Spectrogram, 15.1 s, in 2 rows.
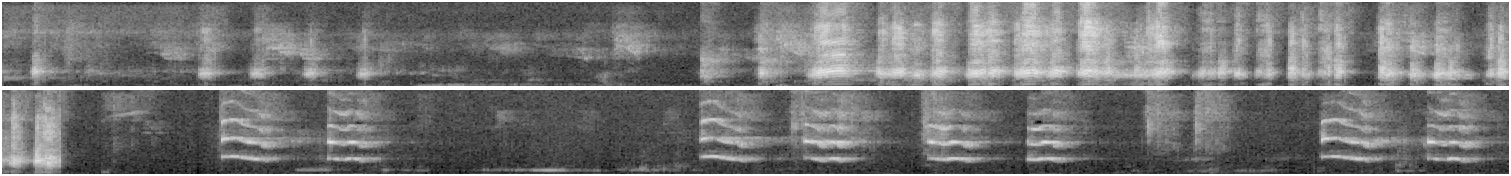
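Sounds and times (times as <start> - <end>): ducks quacking: 0.0 - 2.1, 3.7 - 7.9
toucan yelping calls: 8.6 - 9.5, 11.0 - 13.0, 14.1 - 15.0.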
